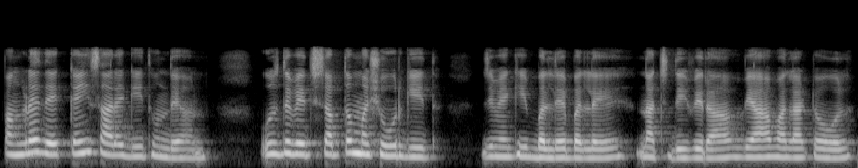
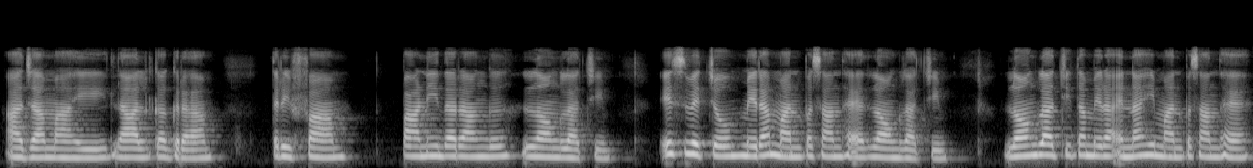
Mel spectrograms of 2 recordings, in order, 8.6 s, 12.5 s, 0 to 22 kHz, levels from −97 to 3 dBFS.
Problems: background sounds at intervals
